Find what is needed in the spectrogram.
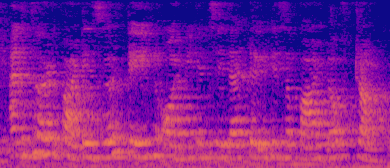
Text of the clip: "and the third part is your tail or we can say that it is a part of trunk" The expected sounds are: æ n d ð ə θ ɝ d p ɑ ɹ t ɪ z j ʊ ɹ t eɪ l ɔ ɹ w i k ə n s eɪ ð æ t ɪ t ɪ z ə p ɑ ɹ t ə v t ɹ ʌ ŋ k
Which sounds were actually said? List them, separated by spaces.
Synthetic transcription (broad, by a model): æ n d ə t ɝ d p ɑ ɹ t ɪ z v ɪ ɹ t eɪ n ɔ ɹ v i k ə n s eɪ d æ t ɪ t ɪ z ə p ɑ ɹ t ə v t ɹ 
